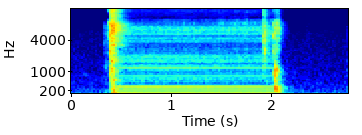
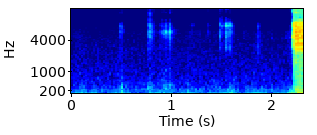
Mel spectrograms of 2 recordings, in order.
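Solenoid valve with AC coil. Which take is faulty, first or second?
second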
